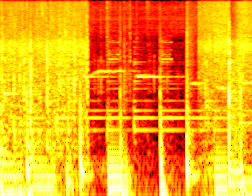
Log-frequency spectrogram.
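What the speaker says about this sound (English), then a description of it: "drop in the butter and mushrooms and brown for a few minutes" Mushrooms browning in butter in a pan, giving a loud, close sizzle and crackle broken by rhythmic knocks of a utensil moving them around.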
